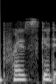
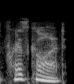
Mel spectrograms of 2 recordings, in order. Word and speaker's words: Prescott: Locals usually pronounce the name Prescott as opposed to Prescott.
